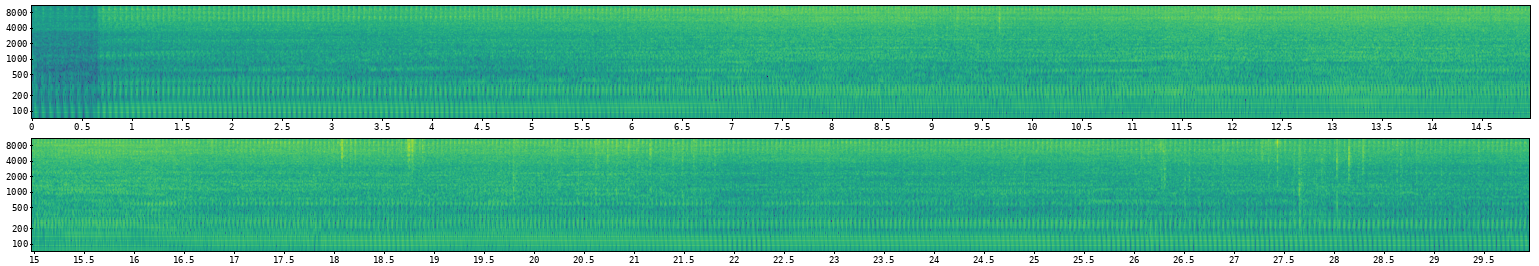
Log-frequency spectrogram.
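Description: Honda Foreman ATV's single-cylinder engine running steadily as the quad rides along a trail, its note shifting about halfway through.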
